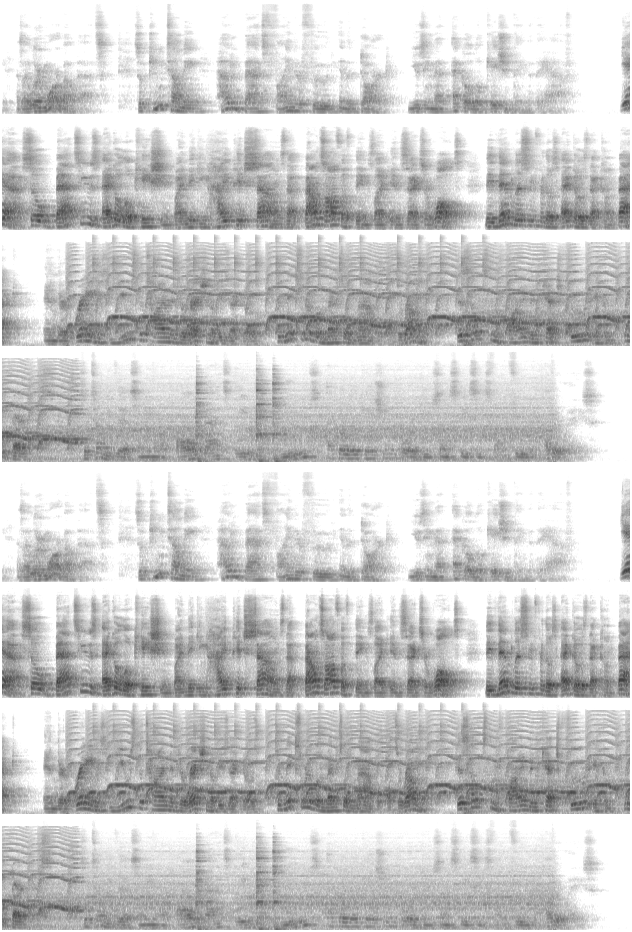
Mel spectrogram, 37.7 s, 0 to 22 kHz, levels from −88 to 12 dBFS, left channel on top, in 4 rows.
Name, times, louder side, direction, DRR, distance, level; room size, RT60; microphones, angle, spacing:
voice 1, 0.0-2.9 3.2-5.7 6.1-8.5 16.7-16.9 19.5-19.8 25.7-25.9 29.4-37.1, left 1 dB, 70° left, -4 dB, 0.6 m, -39 dB
voice 2, 9.3-16.3 16.7-18.9 19.5-22.7 22.9-25.2 25.7-29.0, right 3 dB, 75° right, 3 dB, 0.5 m, -26 dB
Fire, 19.1-19.2 19.5-36.5, equal, 15° left, 0.7 m, -41 dB
sound 1, 19.8-29.4, equal, 10° right, 1.0 m, -28 dB
2.7 x 2.1 x 2.7 m, 0.67 s
head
